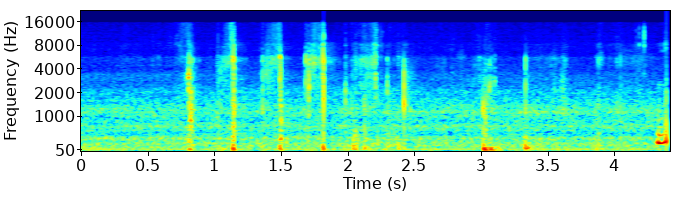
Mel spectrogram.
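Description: Cards tap and slide against one another.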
